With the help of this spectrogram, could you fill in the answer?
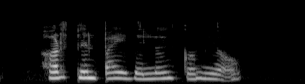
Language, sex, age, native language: Icelandic, female, 7, Icelandic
